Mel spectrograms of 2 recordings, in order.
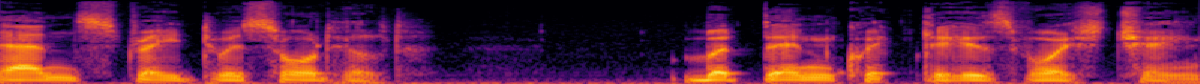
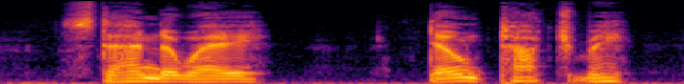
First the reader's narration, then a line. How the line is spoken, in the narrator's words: he cried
